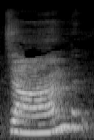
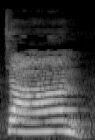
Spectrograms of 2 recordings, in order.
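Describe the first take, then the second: First: "चांद" with the vowel ringing through mouth and nose; nasal demo. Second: "चांद" with a louder, fully nasalised a; louder nasal demo. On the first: Teacher letting kids hear the nasal sound. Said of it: "इसकी sound ही देखो". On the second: Teacher repeating the word so kids hear the nasal. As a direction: make the nose buzz on "चांद". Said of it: "मुंह और नाक दोनों vibrate होते हैं". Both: Shown as a demonstration.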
